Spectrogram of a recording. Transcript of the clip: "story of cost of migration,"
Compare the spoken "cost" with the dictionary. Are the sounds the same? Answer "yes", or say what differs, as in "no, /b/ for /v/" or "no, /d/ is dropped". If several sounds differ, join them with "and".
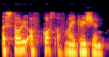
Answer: no, /t/ is dropped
